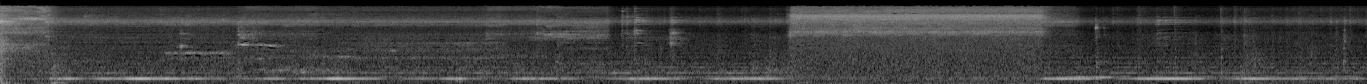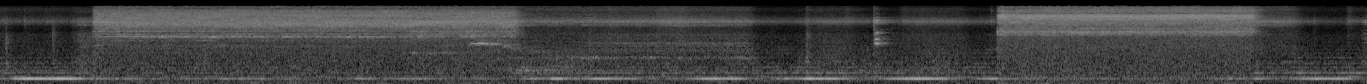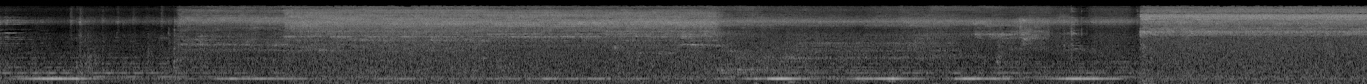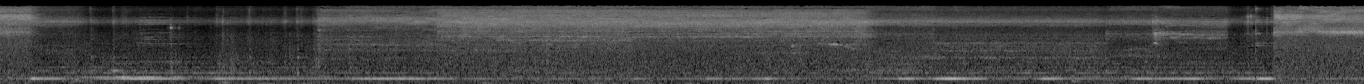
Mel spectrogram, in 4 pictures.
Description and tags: Factory sounds
machinery, mechanical, factory, industrial, hydraulics, machine, metal, field-recording, pneumatics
